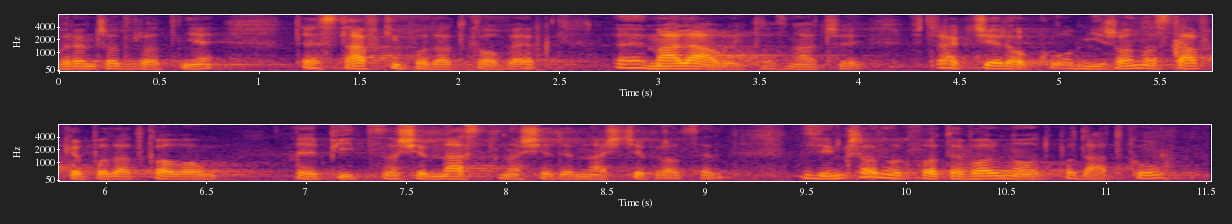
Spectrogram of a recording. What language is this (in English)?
Polish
